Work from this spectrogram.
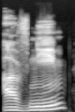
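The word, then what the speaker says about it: אבנים: Well, so they pronounce it avnim, but that bayet, going down to the philological drift, it's interchangeable with B and V.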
